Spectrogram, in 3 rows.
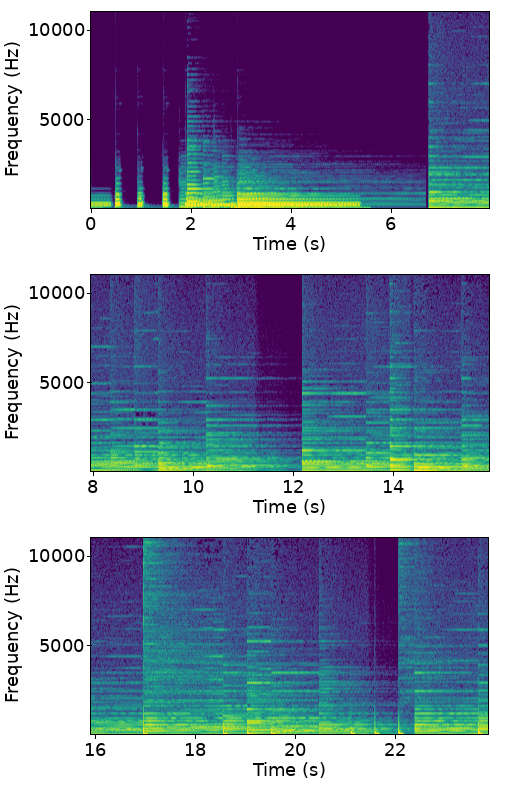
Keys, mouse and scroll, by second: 0.7-1.1 middle drag, 2.7 click, 5.7 middle click, 6.0 middle click, 6.9 click, 10.5 middle click, 14.4 middle click, 15.4 click, 19.7 click, 21.1 KP_8, 21.4 KP_0, 22.3 Return.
